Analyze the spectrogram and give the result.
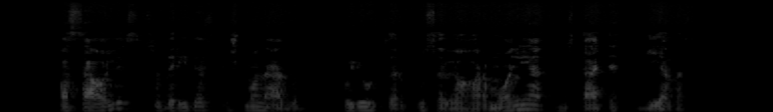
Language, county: Lithuanian, Vilnius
